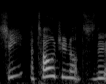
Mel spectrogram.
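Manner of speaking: very high, squeaky, helium-like cartoon voice. Speaker shows how to make the critical inner voice silly: Mickey Mouse voice. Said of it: "that Mickey Mouse voice or that helium balloon voice".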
